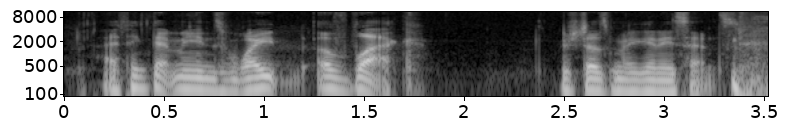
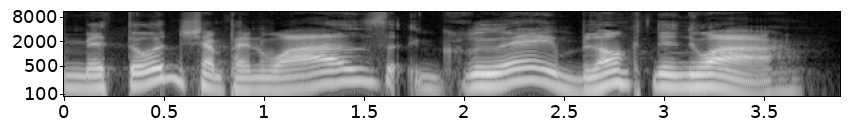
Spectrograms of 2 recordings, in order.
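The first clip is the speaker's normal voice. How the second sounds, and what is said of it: Put-on French accent. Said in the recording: “How was my French accent? Was that pretty good? ... It was pretty spot on.”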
